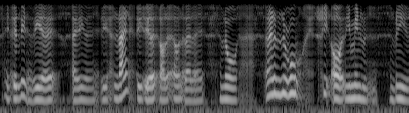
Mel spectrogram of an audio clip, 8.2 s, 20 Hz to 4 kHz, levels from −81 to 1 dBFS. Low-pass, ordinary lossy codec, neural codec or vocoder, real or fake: 3.6 kHz; none; autoencoder, 22.05 kHz, a latent of 192 numbers a frame, VITS, trained on many speakers; fake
